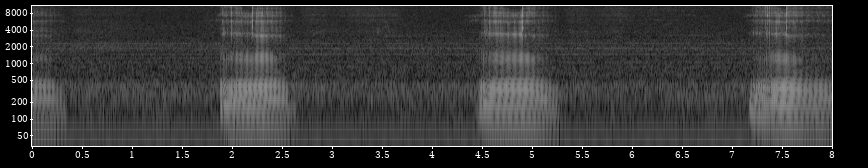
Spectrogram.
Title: Shiner Snoring (Golden Retriever Puppy)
